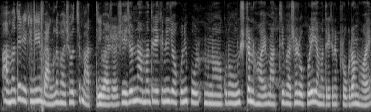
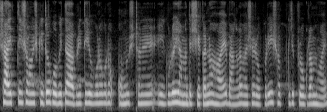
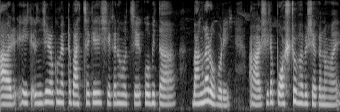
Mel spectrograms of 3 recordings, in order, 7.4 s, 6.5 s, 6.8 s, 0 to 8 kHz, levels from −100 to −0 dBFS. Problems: none marked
